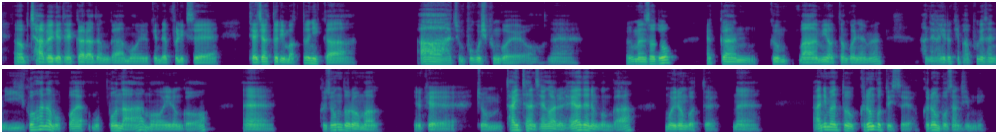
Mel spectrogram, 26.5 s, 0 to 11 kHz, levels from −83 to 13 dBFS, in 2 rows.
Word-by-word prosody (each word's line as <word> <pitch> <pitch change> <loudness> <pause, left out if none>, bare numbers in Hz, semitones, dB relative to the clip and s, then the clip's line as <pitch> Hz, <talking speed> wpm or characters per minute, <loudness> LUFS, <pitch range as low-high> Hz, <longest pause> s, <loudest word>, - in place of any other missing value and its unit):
어 - - +1
자백의 - - +5
대가라던가 80 0 +1
뭐 75 0 -5
이렇게 75 0 -5
넷플릭스의 75 -2 -1 0.4
대작들이 - - +5
막 - - -3
뜨니까 80 - +1 0.8
아 95 -4 +3
좀 - - -8
보고 - - -2
싶은 - - -3
거예요. 60 -1 -6
네. 75 - -11 0.9
그러면서도 110 +7 +4 0.5
약간 95 -3 0 0.2
그 95 -1 -1 0.2
마음이 80 +4 +2
어떤 85 +1 -2
거냐면 90 +9 -3 0.5
'아 - - -12
내가 80 +2 -6
이렇게 105 +5 -3
바쁘게 95 +5 -4
사는데 90 -6 -5
이거 75 - -2
하나 165 +2 +3
못 75 - -2
봐 - - -1
못 - - -8
보나.' 115 -12 +1
뭐 80 -1 -3
이런 80 -1 -2
거. 65 - -6 0.5
예. 75 -5 0 0.6
'그 90 - -6
정도로 125 -7 +2
막 75 -2 -2 0.4
이렇게 70 -3 -1 0.3
좀 70 -3 -5
타이트한 130 0 +3
생활을 105 -7 0
해야 115 +7 +6
되는 120 -10 +4
건가?' 65 -3 -4 0.4
뭐 95 -2 +1
이런 90 -1 +3
것들. 60 - -6 0.2
네. 65 0 -5 0.7
아니면 140 -2 +3
또 - - +1
그런 160 +3 +5
것도 - - +1
있어요. - - -7
그런 130 -4 +2
보상 75 -5 -3
심리. 65 -1 -12
80 Hz, 280 characters per minute, -21 LUFS, 75-105 Hz, 0.9 s, 해야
